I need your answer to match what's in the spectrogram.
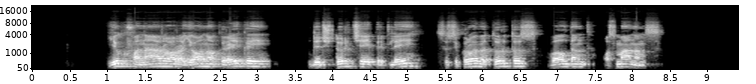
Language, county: Lithuanian, Tauragė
